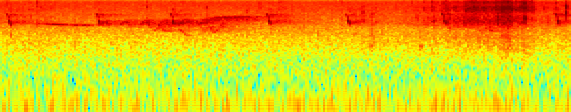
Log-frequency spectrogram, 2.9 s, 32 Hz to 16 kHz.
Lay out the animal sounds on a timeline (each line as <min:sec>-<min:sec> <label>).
0:00.0-0:01.7 Black-throated Blue Warbler (Setophaga caerulescens)
0:00.0-0:02.9 Eastern Chipmunk (Tamias striatus)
